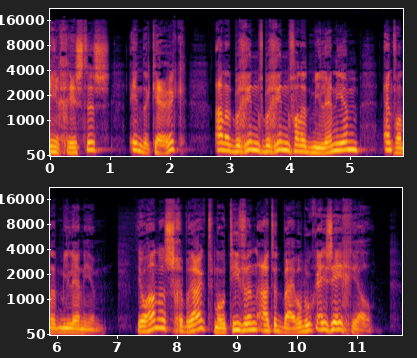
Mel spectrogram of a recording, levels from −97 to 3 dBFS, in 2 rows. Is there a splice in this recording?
yes; 2 cuts; at 3.5 s, 5.7 s

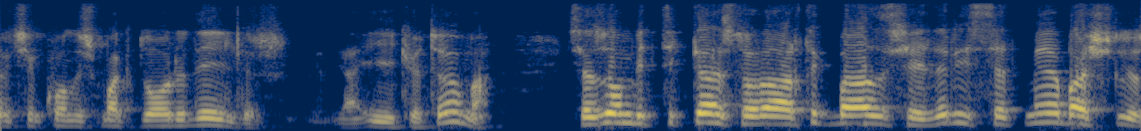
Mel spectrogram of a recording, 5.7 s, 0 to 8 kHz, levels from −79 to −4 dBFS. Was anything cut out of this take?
no; 0 cuts

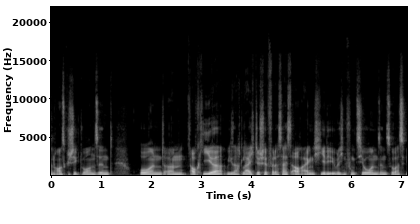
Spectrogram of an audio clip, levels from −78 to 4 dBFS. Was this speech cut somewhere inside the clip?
no; 0 cuts

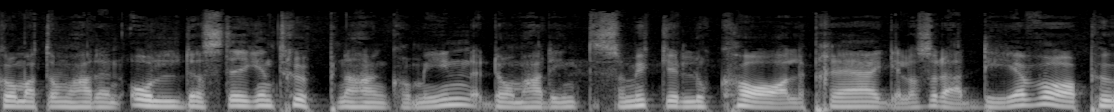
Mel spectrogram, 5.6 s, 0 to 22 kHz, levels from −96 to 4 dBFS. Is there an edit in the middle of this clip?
no; 0 cuts

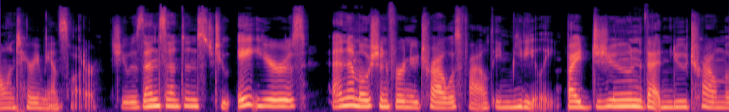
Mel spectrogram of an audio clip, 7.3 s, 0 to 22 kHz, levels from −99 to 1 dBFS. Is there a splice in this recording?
yes; 3 cuts; at 1.0 s, 2.1 s, 5.6 s

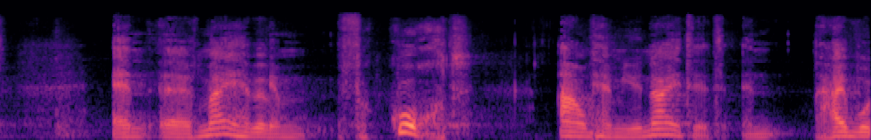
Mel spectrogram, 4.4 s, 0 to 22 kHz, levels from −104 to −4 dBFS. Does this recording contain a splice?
yes; 4 cuts; at 1.0 s, 1.4 s, 1.7 s, 3.0 s

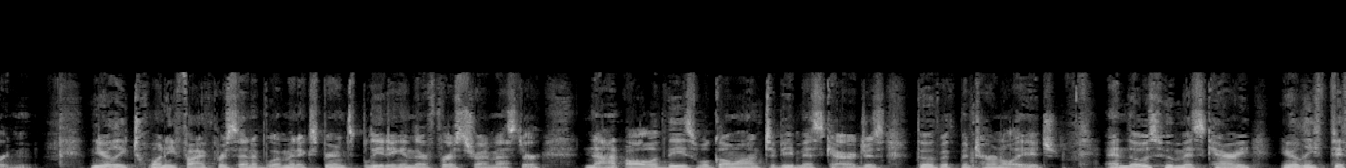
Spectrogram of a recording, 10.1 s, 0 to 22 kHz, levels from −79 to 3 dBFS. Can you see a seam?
yes; 1 cut; at 7.0 s

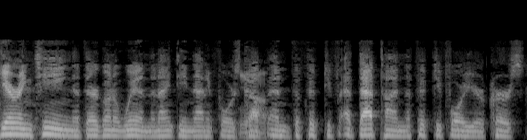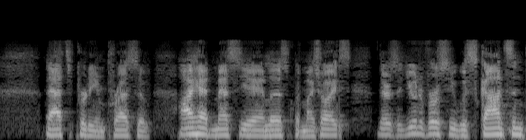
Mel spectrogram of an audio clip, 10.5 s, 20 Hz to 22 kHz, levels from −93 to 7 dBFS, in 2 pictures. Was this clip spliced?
yes; 4 cuts; at 2.4 s, 2.9 s, 7.9 s, 8.4 s

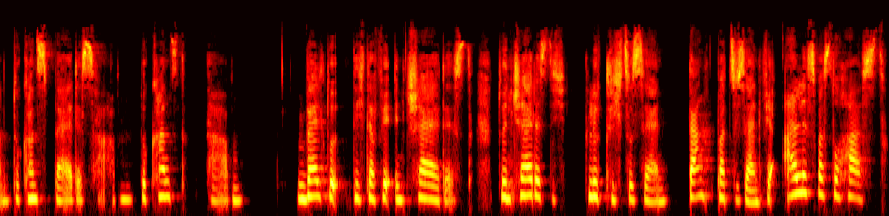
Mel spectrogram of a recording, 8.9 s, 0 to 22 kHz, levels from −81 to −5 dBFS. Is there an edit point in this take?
yes; 1 cut; at 2.1 s

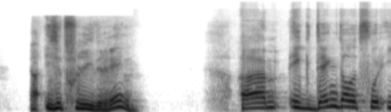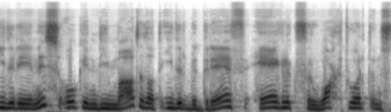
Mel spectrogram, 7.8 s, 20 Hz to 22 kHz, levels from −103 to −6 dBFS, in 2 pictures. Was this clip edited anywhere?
no; 0 cuts

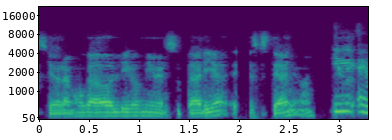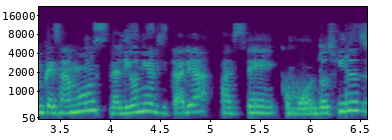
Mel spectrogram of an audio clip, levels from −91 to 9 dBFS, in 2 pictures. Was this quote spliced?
yes; 1 cut; at 4.0 s

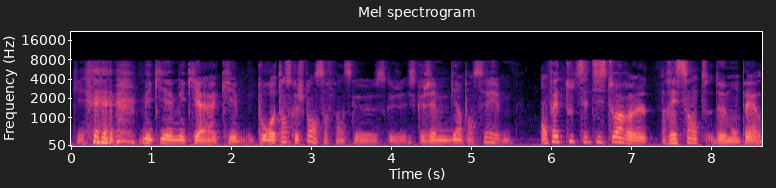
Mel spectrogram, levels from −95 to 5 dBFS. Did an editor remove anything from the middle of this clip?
no; 0 cuts

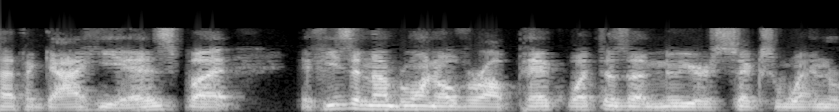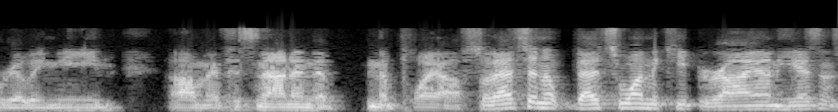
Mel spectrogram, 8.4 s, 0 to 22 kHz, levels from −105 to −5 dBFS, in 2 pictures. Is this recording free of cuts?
yes; 0 cuts

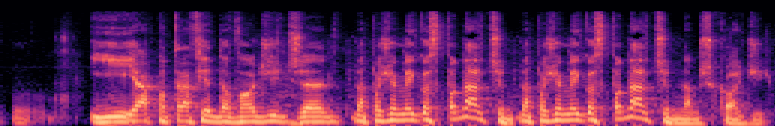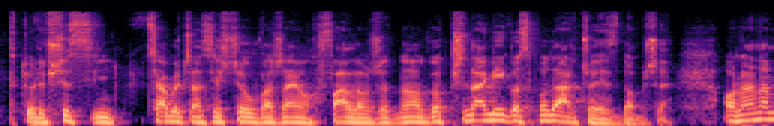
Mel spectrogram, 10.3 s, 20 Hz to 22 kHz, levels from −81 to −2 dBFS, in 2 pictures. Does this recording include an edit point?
yes; 2 cuts; at 3.4 s, 5.2 s

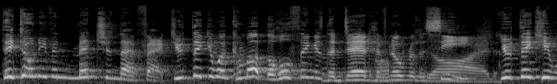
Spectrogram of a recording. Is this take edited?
yes; 2 cuts; at 3.2 s, 3.9 s

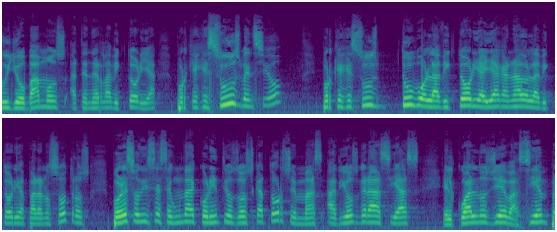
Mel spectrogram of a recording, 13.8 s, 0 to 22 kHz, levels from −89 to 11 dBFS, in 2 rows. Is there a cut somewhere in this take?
no; 0 cuts

